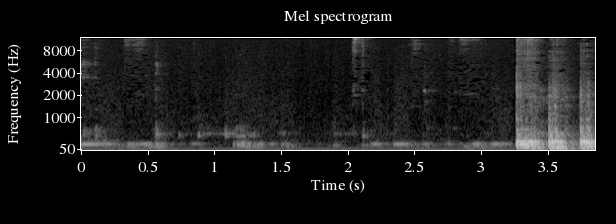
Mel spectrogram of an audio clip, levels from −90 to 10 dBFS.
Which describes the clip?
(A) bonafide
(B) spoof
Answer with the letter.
A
